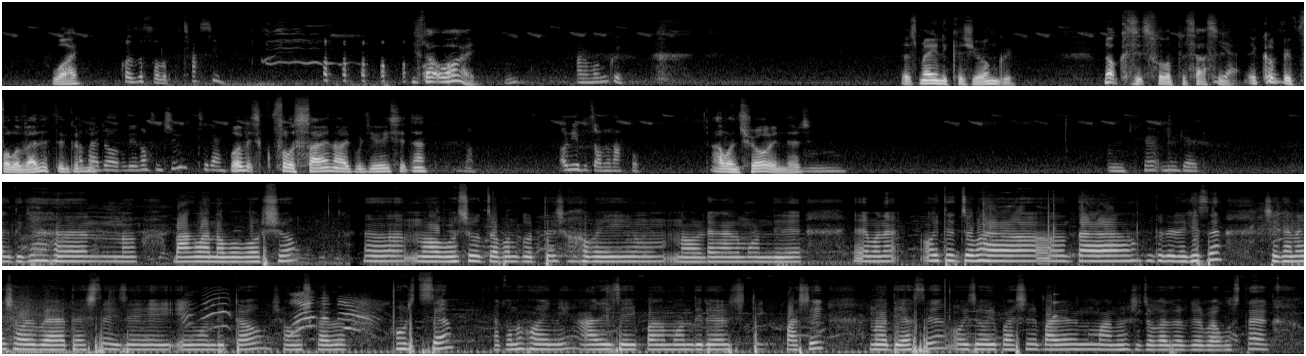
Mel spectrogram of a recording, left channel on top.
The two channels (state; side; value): different; both; correlation 0.00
